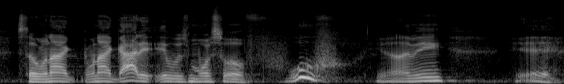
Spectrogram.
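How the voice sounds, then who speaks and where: Fairly high in pitch, a man speaks at a moderate pace with ordinary pitch variation and long, frequent pauses. Audible room echo surrounds him. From US South, Atlanta, Georgia. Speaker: college football player. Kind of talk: press conference Q&A. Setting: media day press room. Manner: loud.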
